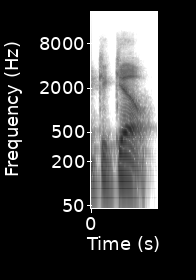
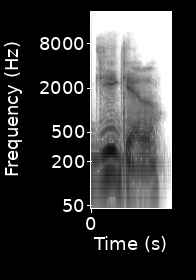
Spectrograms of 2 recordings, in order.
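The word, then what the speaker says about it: gigil: the second part again i'm gonna say gill close it's giggle okay so now it's on the first so okay gigo what is what is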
